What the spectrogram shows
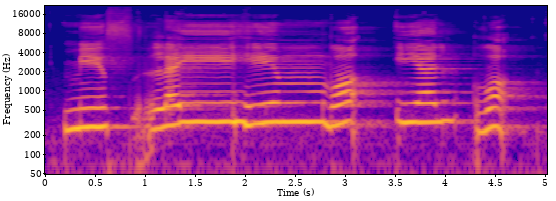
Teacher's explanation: Kemudian ada izhar syafawi karena ada mim sukun ketemu sama huruf selain mim dan ba yaitu huruf ra, maka dibaca mim sukunnya jelas, bunyi tidak perlu kita tahan bunyi emnya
